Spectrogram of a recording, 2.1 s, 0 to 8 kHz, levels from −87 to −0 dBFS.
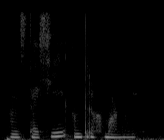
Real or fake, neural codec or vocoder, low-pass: fake; codec, 16 kHz, 2 kbps, X-Codec, HuBERT features, trained on general audio; 7.2 kHz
